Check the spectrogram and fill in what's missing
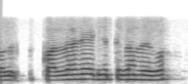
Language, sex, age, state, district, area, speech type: Odia, male, 18-30, Odisha, Puri, urban, conversation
